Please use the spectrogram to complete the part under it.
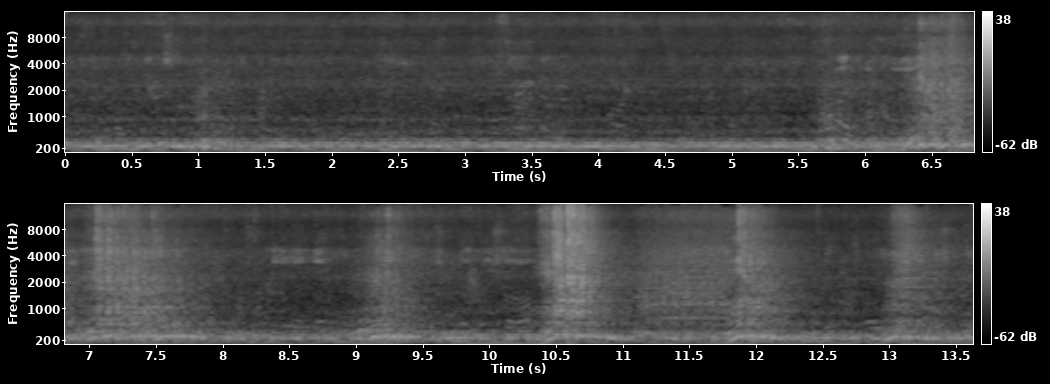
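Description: Racing car engines drone and rumble steadily nearby.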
